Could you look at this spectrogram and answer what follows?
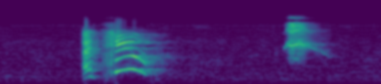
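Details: Green cheek conure in a small travel cage imitating a sneeze, a learned mimic rather than a real sneeze: two short, sharp, squeaky sneezes, the second quieter, in a quiet room.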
